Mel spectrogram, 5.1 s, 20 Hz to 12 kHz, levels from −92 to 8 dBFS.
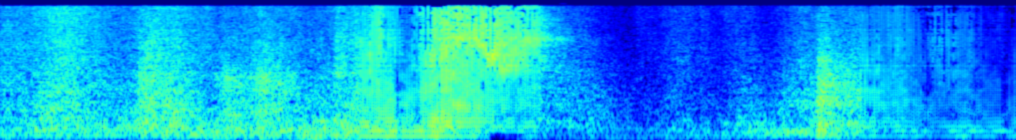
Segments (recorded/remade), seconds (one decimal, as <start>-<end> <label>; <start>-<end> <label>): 0.0-1.8 recorded; 1.8-2.7 remade; 2.7-4.3 recorded; 4.3-5.1 remade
